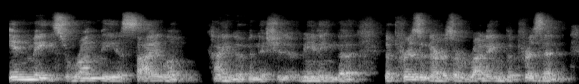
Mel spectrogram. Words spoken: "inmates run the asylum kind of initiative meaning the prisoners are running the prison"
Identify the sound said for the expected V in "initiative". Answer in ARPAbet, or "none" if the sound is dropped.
V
